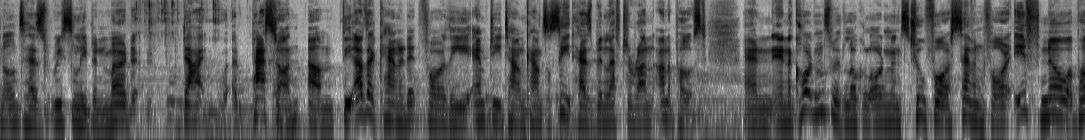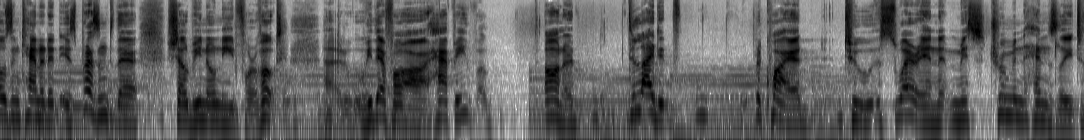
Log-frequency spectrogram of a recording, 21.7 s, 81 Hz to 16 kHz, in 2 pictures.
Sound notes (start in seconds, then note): 1.6 stuttering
